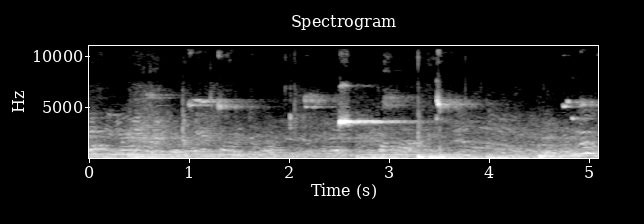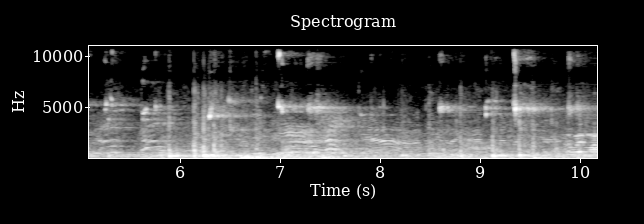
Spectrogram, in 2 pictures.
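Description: Basketball being dribbled on a hardwood gym floor, with short high sneaker squeaks from players running and background voices echoing in the gym. The loudest single sound is a sharp knock about two and a half seconds in.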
